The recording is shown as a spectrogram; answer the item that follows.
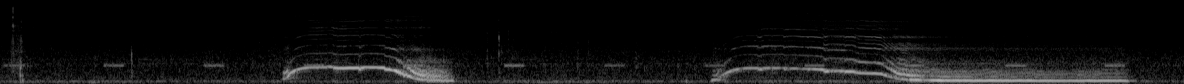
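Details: Angry cat yelling indoors: two long drawn-out yowls, each rising quickly, holding a high wavering tone, then sliding down into a low growling moan, with quiet pauses between and faint repeated beeps in the background.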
